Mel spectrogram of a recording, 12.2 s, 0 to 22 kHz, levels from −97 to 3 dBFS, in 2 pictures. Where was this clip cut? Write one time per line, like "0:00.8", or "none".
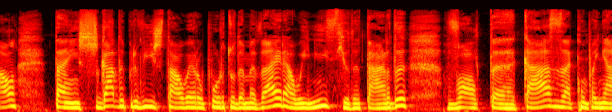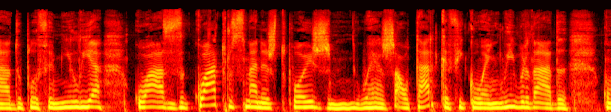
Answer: none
